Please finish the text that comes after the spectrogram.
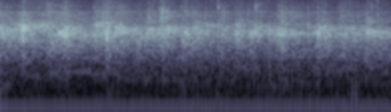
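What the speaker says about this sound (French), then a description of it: "Est-ce que nous pouvons encore acclamer très fort pour le Seigneur?" Steady applause from a conference audience at a religious gathering on the Holy Spirit, a dense sustained wash of clapping and cheering with no pause.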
